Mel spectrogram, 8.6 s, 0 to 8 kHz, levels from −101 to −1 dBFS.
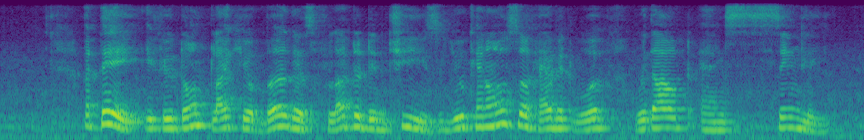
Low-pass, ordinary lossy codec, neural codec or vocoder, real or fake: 7.2 kHz; none; codec, 16 kHz, 8 kbps, FreqCodec, smaller model; fake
